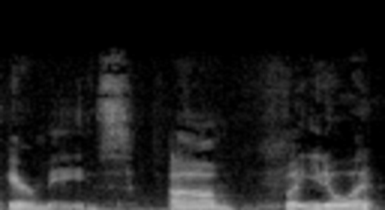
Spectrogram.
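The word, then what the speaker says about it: Hermès: Watch the cartoon movie Hermes right but it's not it's air maze um but you know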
